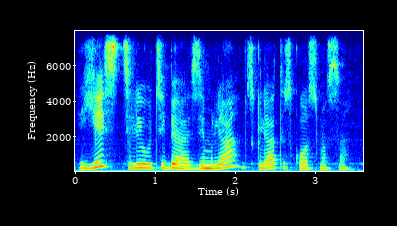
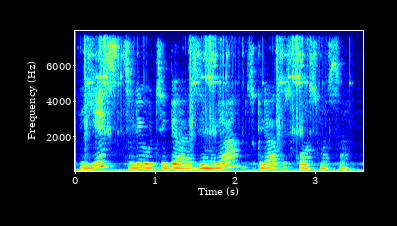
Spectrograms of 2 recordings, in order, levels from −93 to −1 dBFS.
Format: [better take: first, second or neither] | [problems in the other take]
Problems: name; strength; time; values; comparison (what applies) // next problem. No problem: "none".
first | background sound (Keys jangling); 15 dB below the speech // room echo; dies away in 0.2 s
